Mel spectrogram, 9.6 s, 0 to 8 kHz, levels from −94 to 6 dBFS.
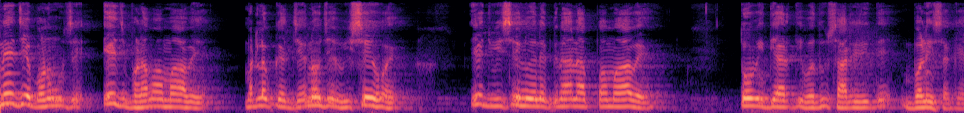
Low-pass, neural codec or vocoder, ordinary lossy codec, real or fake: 7.2 kHz; none; Opus, 64 kbps; real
